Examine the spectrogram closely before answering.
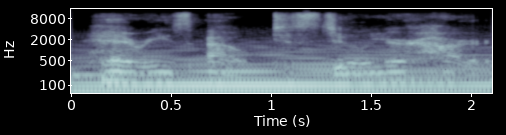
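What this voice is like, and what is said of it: Dramatic movie trailer voice. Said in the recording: “do your movie voice. ... There has to be a movie voice if you're giving a movie tagline.”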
